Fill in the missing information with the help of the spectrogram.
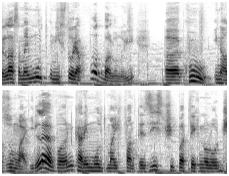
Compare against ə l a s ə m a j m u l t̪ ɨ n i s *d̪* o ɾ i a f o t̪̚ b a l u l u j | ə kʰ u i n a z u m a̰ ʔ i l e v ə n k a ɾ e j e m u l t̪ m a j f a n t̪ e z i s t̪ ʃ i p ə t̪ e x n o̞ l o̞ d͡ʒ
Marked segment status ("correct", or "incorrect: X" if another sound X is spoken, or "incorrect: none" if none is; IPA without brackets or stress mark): incorrect: t̪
